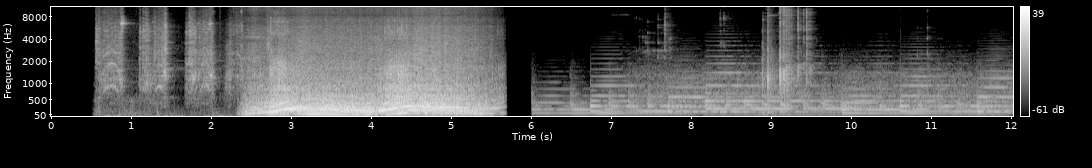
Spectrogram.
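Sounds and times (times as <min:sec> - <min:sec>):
car engine revving: 0:02.3 - 0:05.7.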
